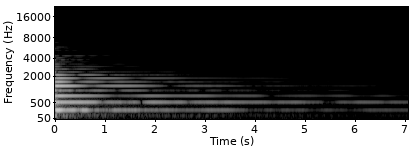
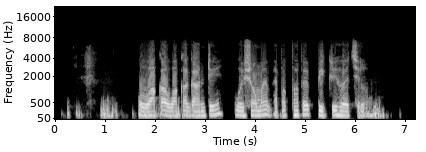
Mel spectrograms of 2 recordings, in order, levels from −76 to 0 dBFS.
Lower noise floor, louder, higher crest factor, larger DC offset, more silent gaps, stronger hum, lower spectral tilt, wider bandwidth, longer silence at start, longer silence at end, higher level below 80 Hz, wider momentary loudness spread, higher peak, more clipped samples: first, -58 dBFS vs -51 dBFS; second, -30 LUFS vs -15 LUFS; first, 24 dB vs 14 dB; neither; neither; neither; about the same, -7 dB/octave vs -7 dB/octave; second, 6.2 kHz vs 7.8 kHz; second, 0 s vs 0.25 s; about the same, 0.7 s vs 0.65 s; second, -74 dBFS vs -44 dBFS; first, 25 LU vs 16 LU; second, -8 dBFS vs 0 dBFS; neither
